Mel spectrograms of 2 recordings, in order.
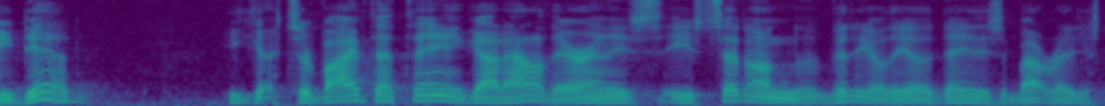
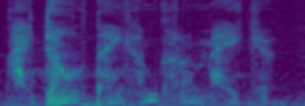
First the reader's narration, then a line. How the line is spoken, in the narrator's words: he whispered in her ear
